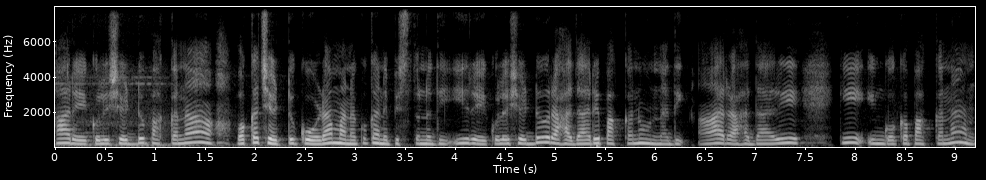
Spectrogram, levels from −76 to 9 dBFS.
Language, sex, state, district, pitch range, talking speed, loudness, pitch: Telugu, female, Andhra Pradesh, Guntur, 210-250 Hz, 130 wpm, -20 LUFS, 225 Hz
